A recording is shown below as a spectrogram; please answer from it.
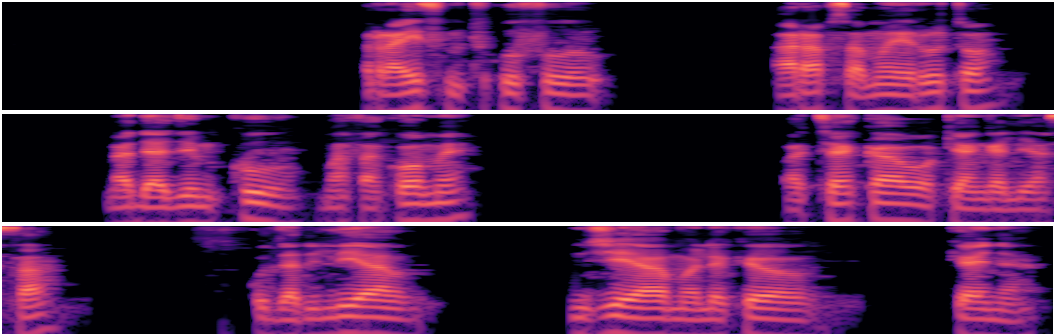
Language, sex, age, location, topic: Swahili, male, 36-49, Mombasa, government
